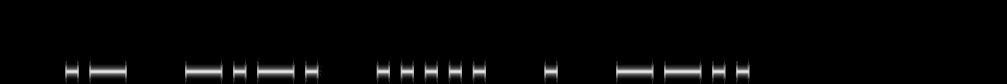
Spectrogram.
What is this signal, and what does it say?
Morse code, heard as a keyed tone, about 10 wpm, spaced as for 8 wpm, 600 Hz. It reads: AC5EZ
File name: Callsigns-10-8wpm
